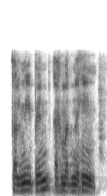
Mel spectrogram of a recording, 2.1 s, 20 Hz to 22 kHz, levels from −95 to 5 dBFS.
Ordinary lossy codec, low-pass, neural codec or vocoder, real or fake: Opus, 24 kbps; 7.2 kHz; none; real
